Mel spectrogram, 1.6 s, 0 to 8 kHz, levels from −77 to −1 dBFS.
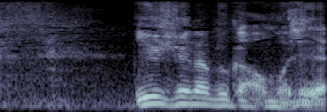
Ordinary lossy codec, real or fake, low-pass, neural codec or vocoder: none; real; none; none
